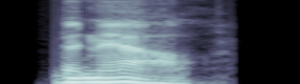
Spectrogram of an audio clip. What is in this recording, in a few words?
"banal", English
